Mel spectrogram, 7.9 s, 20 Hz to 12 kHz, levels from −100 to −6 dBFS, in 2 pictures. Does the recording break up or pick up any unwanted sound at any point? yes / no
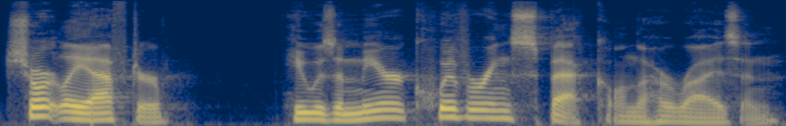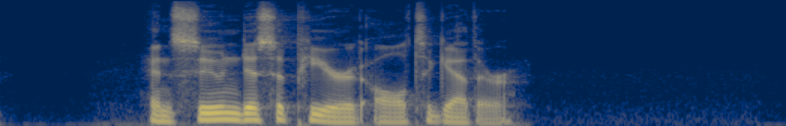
no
